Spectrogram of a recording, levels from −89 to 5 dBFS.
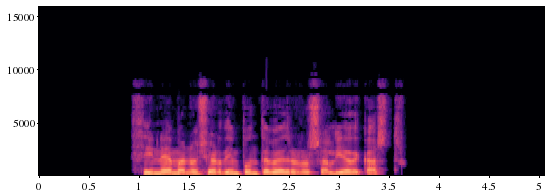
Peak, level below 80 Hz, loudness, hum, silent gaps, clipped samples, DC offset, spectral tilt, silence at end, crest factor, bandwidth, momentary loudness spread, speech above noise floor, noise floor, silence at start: -2 dBFS; -62 dBFS; -16 LUFS; none; none; under 0.1%; under 0.1%; -5.5 dB/octave; 1.4 s; 16 dB; 9.2 kHz; 7 LU; over 74 dB; under -90 dBFS; 0.95 s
